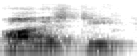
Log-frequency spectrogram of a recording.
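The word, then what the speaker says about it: honesty: ठीक है, अब यहां पर लिखा तो हॉनेस्टी लग रहा है ना, एच है ना, लेकिन एच क्या है? साइलेंट। तो आवाज आ रही है कहां से? ऑनेस्टी।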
